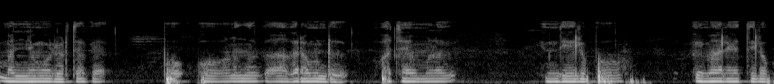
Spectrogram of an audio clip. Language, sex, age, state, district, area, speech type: Malayalam, male, 60+, Kerala, Malappuram, rural, spontaneous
